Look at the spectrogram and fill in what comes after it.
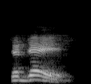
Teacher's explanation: Today. We have to give a stress on day. Second syllable.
